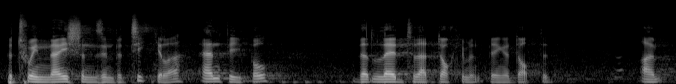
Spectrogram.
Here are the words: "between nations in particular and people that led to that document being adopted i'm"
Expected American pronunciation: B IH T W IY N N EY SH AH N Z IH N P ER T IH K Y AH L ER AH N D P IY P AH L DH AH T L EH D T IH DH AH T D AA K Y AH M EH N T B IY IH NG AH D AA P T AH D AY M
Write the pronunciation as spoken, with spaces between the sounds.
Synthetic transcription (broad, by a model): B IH T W IY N N EY SH AH N Z IH N P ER T IH K Y L ER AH N P IY P AH L DH AH T L EH D T IH DH AH T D AA K Y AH M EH N B IY IH NG AH D AA P T AH D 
